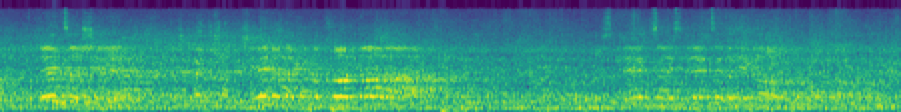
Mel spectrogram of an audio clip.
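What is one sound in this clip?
Men shout encouragement nearby in a large echoing hall.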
